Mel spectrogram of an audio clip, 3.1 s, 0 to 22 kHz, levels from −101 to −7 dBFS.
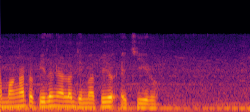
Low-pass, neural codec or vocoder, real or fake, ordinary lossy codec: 7.2 kHz; none; real; none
